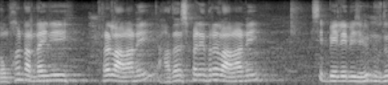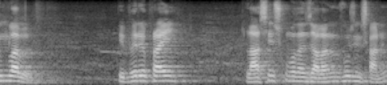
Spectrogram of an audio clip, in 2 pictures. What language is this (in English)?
Bodo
